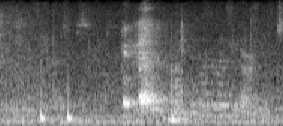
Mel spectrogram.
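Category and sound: human body sound, sneeze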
